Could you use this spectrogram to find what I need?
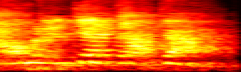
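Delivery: an indignant threat, hammed up; acted fury. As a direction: play a fisherman losing his temper. Imagined Peter angry at the stranger.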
